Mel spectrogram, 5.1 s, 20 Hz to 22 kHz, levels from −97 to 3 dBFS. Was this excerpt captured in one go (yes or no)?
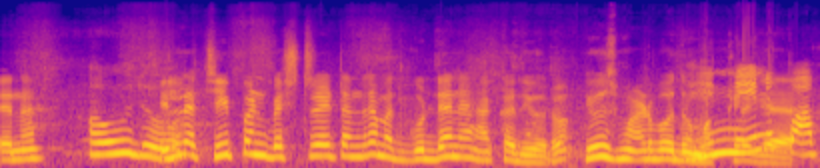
no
